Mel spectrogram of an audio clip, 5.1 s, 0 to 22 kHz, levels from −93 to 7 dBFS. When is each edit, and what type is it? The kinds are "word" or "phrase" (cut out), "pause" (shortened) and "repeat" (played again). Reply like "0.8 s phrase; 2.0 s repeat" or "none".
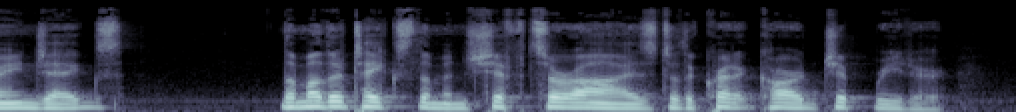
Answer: none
